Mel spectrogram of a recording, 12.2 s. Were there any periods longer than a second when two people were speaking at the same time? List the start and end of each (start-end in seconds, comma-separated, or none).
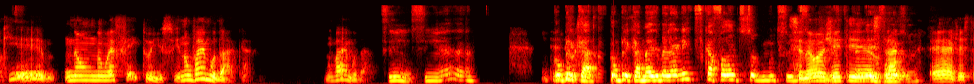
9.8-11.5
